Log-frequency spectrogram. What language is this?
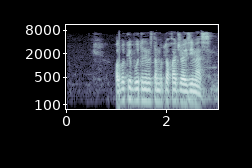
Uzbek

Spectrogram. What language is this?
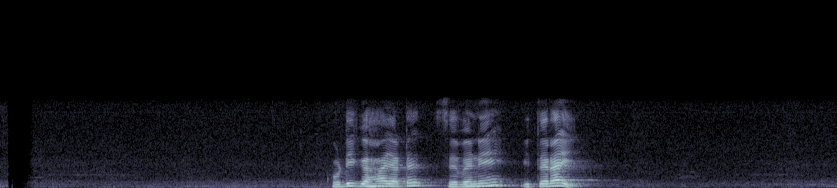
Sinhala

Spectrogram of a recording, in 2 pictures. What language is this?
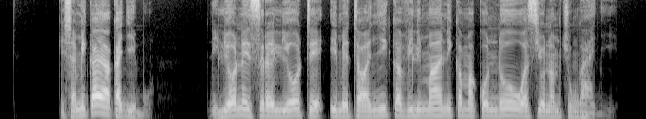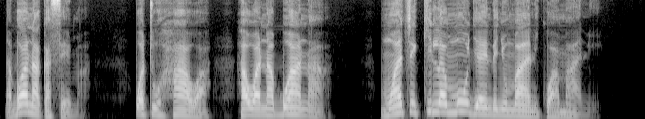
Swahili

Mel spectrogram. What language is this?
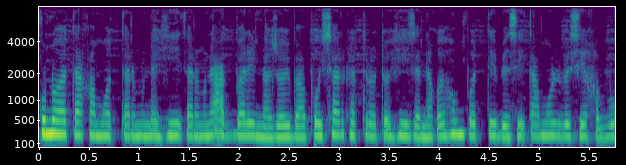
Assamese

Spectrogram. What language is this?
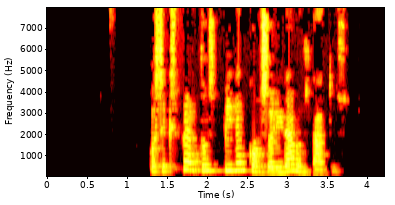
Galician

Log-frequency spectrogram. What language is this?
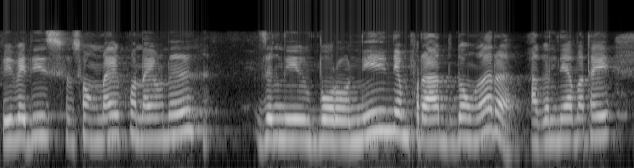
Bodo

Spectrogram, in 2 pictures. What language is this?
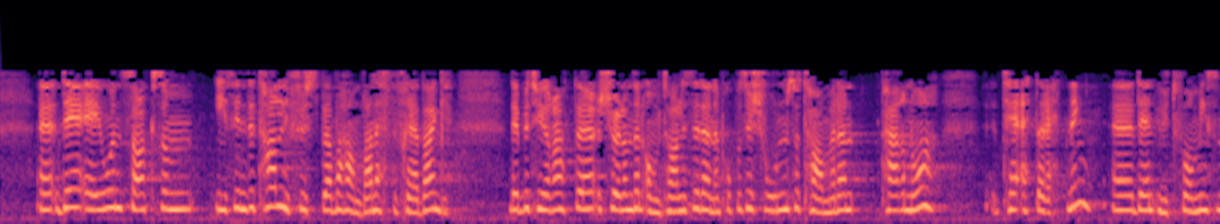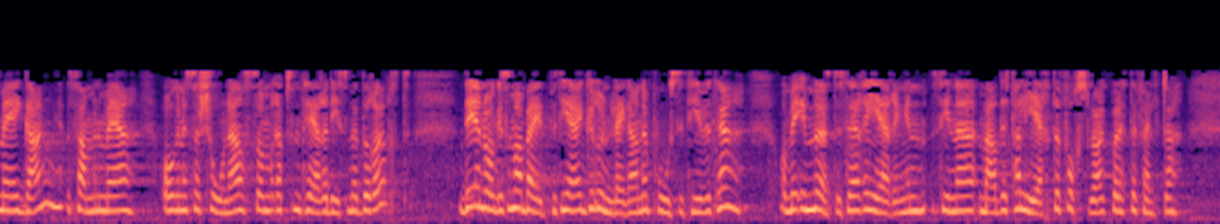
Norwegian Nynorsk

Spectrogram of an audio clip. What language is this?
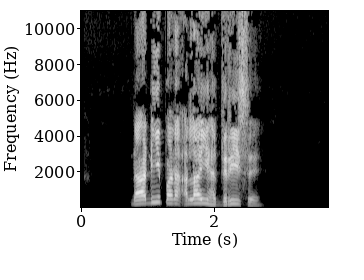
Wadiyara Koli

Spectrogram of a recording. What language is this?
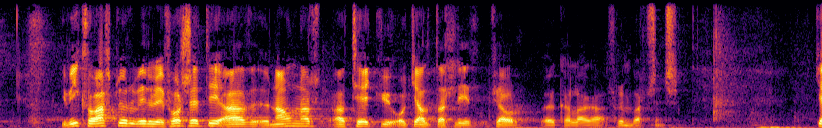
Icelandic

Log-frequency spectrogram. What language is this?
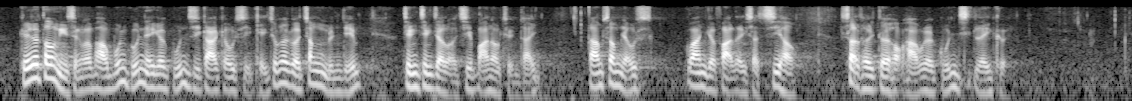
Cantonese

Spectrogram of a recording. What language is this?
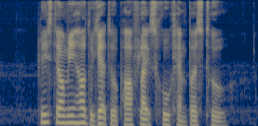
English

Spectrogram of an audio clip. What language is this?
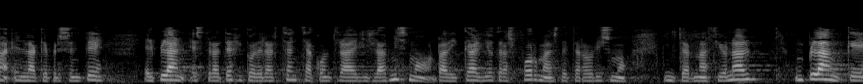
Spanish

